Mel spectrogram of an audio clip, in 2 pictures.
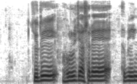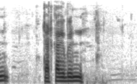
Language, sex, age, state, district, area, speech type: Santali, male, 45-60, Jharkhand, Seraikela Kharsawan, rural, spontaneous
